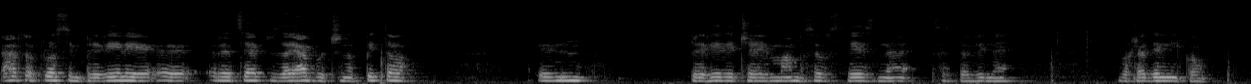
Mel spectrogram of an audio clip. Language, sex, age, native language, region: Slovenian, female, 60+, Slovenian, Savinja region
